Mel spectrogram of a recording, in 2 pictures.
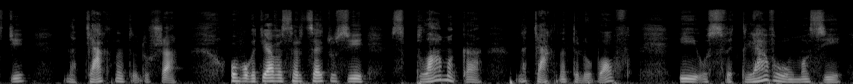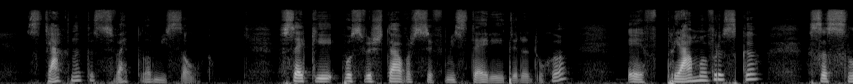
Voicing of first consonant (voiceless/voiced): voiceless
